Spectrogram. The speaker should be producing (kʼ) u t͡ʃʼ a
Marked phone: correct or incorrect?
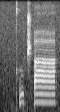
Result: correct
